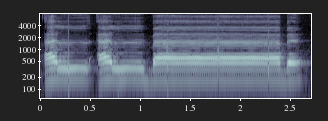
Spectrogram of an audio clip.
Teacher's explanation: ونقف على باء ساكنه مقلقله قلقله كبرى لانها في اخر الكلام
